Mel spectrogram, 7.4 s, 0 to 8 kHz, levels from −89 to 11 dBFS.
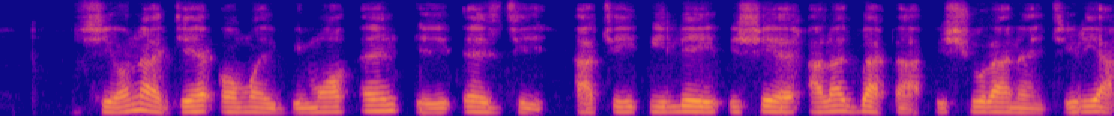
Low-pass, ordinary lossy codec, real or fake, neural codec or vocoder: none; none; fake; codec, 16 kHz, 4.8 kbps, FACodec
